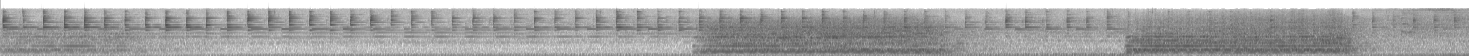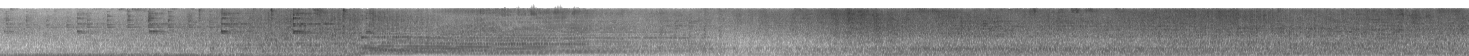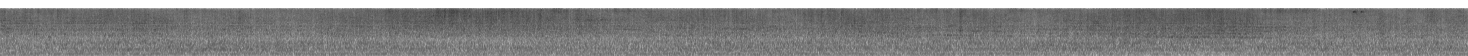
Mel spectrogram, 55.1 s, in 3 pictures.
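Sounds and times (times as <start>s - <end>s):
train horn chord: 0.0s - 2.3s, 8.6s - 12.6s, 14.0s - 17.3s, 22.0s - 27.4s
diesel locomotive engine running: 0.0s - 55.0s
wheels clacking over rail joints: 27.0s - 55.0s.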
